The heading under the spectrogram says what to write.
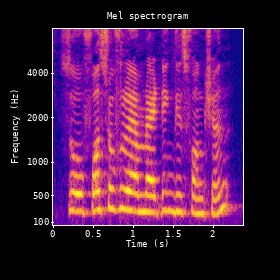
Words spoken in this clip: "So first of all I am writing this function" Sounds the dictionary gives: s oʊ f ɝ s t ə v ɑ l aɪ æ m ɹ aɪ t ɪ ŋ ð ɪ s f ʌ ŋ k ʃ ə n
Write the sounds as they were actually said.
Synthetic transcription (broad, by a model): s oʊ f ɝ s t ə f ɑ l aɪ m ɹ aɪ t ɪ ŋ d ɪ s f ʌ ŋ k ʃ ə n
